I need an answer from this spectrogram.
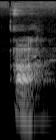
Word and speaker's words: as: Tu as. Le S ne se prononce pas.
